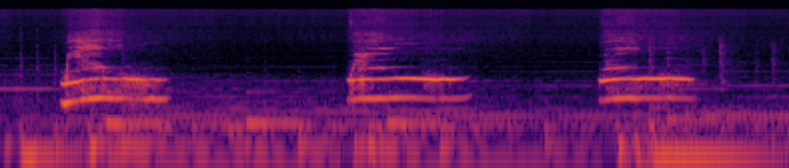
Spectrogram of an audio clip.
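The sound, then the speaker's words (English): A domestic tabby cat meows three times, evenly spaced about three seconds apart, each call drawn out and rising then falling, clear over a low background hum, as she wants to go out. “She meows when she wants to go out.”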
